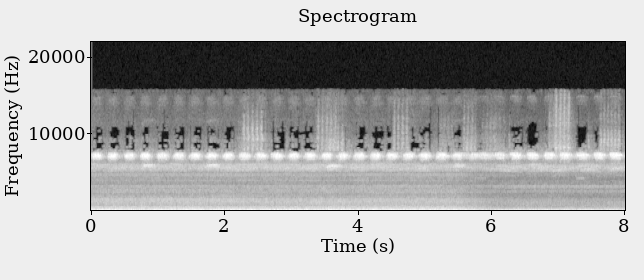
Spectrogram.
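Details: Crickets heard in a lightning storm, pulsing quickly and evenly at a high pitch, about four chirps per second, while a low rumble fills the background and softens slightly toward the end.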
